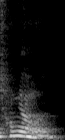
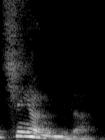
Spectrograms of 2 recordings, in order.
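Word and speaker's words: 荥阳: 제가 말하는 형양은 호북성에 있는 형양이 아니고 중국 발음으로 하면 하남성에 있는 싱양입니다.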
